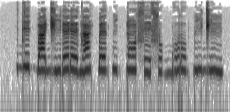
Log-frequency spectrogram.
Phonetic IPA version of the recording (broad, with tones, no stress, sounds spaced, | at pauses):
d e˦ ɡ͡b a˧ d͡ʒ i˨ ɾ ɛ˧ ɾ ɛ˨ d ã˨˦ k͡p ɛ˧ k͡p i˧ k͡p ɔ̃˧ s e˨ s o˨ ɡ͡b o˨˦ ɾ o˧ k͡p i˦ d͡ʒ ĩ˦˨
